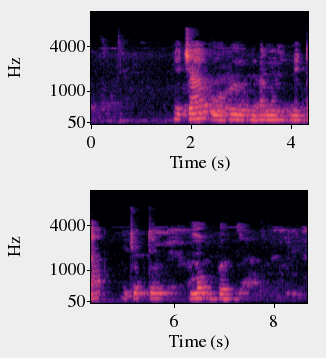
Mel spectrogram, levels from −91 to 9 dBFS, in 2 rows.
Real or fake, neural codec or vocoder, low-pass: real; none; 7.2 kHz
